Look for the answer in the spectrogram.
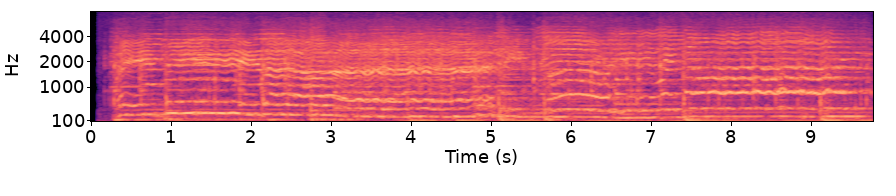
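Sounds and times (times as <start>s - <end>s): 
Hijaz maqam melody: 0.1s - 9.7s.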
